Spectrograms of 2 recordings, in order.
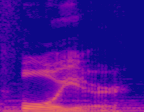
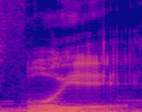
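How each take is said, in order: First: It is said with an English pronunciation. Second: It is said with a French Canadian pronunciation. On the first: "the English pronunciation is foyer" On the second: "The French Canadian version is foyer"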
